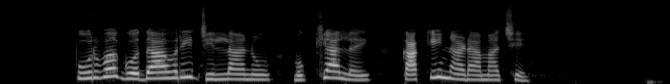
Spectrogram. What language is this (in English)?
Gujarati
